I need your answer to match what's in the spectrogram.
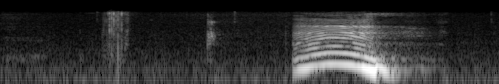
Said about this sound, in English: But if it ain't coffee for you and it might be tea, no matter what it is, like I said before, let's raise it right now and take our first sip together. Go ahead, go in, go take another sip. I'm taking one too.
